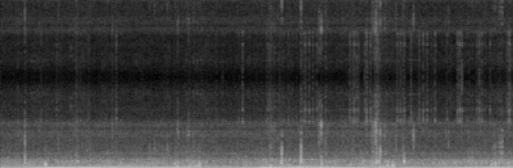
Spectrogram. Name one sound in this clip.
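A vehicle body creaks and knocks as it bounces over rough ground.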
